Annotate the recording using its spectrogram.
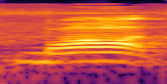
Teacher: দটা হল জিহ্বার ডান অথবা বাম কিনারা এবং আদ্রাসে উলিয়ার গোড়া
